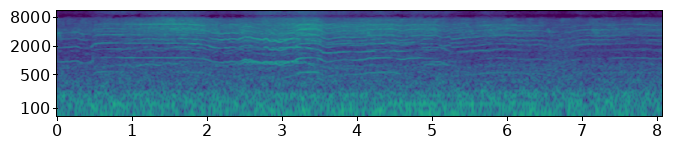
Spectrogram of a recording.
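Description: A UDi U66 toy drone flies outdoors among trees, giving a constant high-pitched buzzing whine whose pitch wavers as it maneuvers, steady and fairly near over wind noise.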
